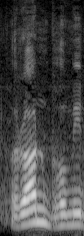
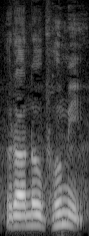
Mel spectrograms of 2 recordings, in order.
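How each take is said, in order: First: রণভূমি as ron-bhumi, no vowel after n; wrong pronunciation. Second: রণভূমি as rono-bhumi, linking o sounded; correct pronunciation. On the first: Teacher showing students what to avoid, wrong pronunciation. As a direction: say রণভূমি with n straight into bh. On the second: Teacher correcting the compound for students, correct pronunciation. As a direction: say রণভূমি with an o after n. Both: Shown as a demonstration. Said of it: "নয়".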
